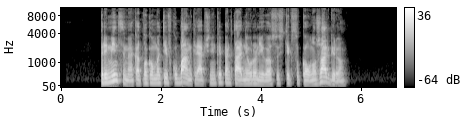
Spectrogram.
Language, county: Lithuanian, Vilnius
